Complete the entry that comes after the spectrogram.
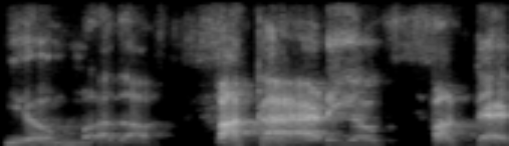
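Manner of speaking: put-on whispered angry outburst, breathy, hushed. Retelling a story, acting out a man shouting at another guy in a corridor, imitating someone screaming. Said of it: "is screaming at this fucking guy".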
